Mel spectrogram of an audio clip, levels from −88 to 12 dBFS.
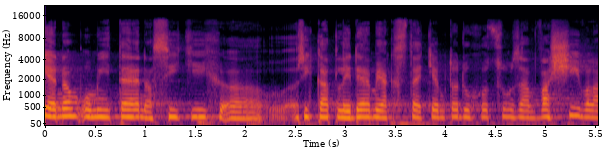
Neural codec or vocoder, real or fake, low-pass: vocoder, 48 kHz, 128 mel bands, Vocos; fake; 14.4 kHz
